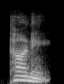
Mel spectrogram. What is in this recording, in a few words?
"thane", Indian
